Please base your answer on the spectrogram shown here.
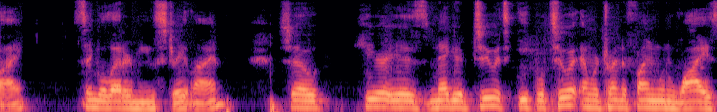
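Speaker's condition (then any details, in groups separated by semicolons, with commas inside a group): No condition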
